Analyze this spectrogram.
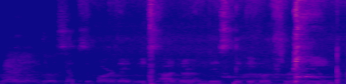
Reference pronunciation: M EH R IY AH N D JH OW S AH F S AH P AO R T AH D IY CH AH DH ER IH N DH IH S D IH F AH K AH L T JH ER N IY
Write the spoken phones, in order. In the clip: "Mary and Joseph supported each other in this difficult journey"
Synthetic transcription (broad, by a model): M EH R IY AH N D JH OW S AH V S AH P AO R T AH D IY CH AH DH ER IH N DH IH S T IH P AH K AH L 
